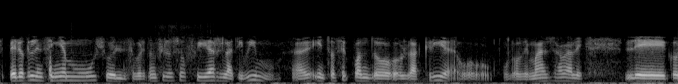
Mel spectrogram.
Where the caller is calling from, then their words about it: Seville, Andalusia, Spain; de Sevilla.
